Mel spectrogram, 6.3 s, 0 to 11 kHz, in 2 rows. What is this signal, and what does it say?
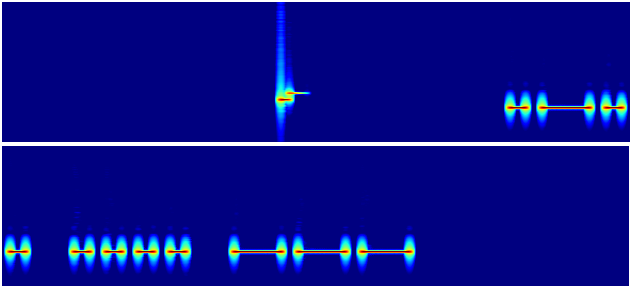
Morse code, heard as a keyed tone, about 15 wpm, 700 Hz. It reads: LHO
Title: USA Call Sign Postfixes - 3 Letters 15wpm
